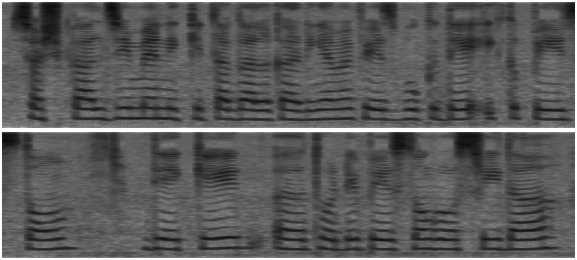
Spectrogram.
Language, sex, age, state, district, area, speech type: Punjabi, female, 18-30, Punjab, Mohali, rural, spontaneous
